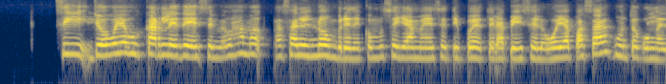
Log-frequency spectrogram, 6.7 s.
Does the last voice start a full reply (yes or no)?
no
